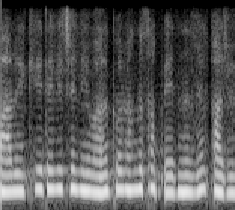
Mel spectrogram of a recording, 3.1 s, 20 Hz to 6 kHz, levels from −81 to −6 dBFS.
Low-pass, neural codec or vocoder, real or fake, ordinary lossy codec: 5.4 kHz; codec, 16 kHz in and 24 kHz out, 0.4 kbps, LongCat-Audio-Codec, two codebook decoder; fake; none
